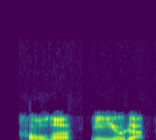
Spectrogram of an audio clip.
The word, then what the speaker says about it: Colaiuta: Vinnie Caliuta once said to me, C-O-L-A, Cola Iuta, I-U-T-A. Spell it, C-O-L-A, I-U-T-A.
